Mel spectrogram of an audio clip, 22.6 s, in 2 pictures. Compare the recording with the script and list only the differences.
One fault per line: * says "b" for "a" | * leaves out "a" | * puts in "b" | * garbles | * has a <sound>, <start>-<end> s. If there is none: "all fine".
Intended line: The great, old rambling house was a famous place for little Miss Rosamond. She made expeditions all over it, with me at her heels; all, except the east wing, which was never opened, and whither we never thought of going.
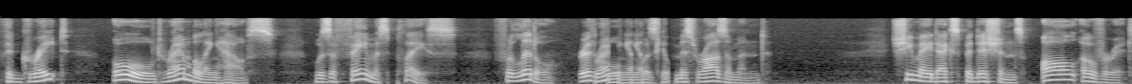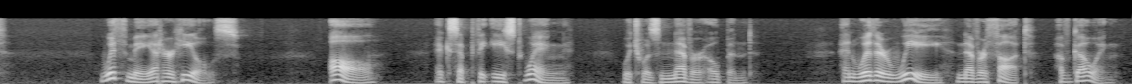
* garbles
